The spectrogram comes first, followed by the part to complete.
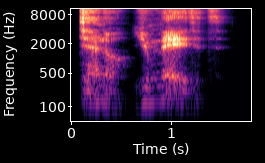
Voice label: Radio Play; Warframe; Alerts; Darvo Rescue; en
